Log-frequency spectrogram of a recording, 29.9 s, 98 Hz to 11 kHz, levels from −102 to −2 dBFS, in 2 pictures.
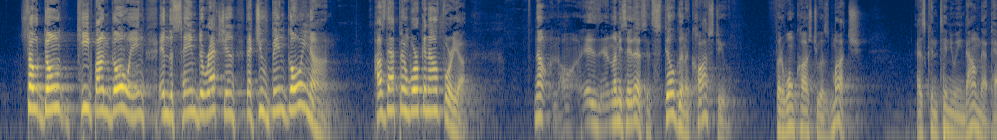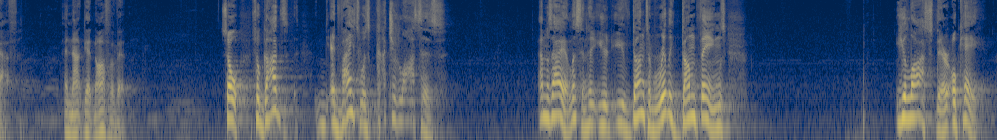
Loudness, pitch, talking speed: -23 LUFS, 175 Hz, 140 wpm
